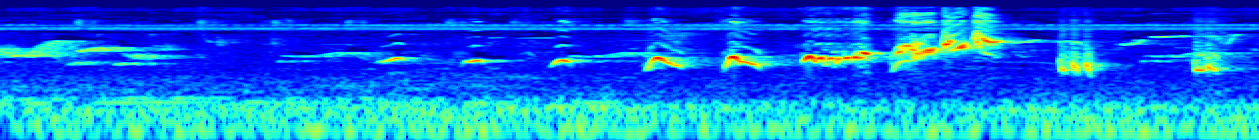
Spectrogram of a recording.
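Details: Caged white-rumped shama singing loudly with many voices: soft whistled phrases build into a run of rising and falling notes, climaxing in a dense burst of rich, ringing whistles and chatter, over a constant high-pitched hum.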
